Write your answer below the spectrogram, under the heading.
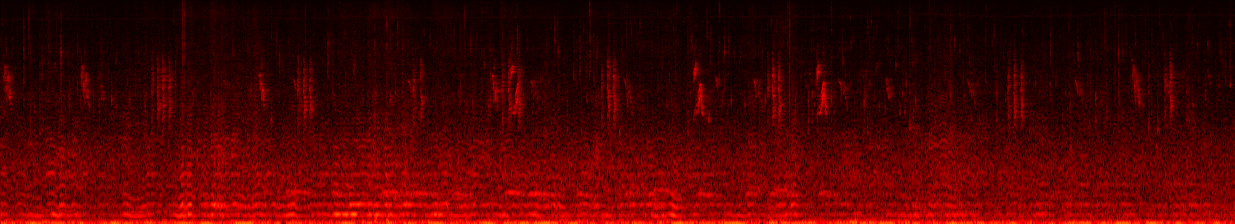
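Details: Tree bumblebees nesting in an unused blue tit nestbox in a garden, with an 'air-conditioner' bee stationed at the entrance on a hot day: a steady, low droning hum with layered harmonics throughout, and faint short chirps above.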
